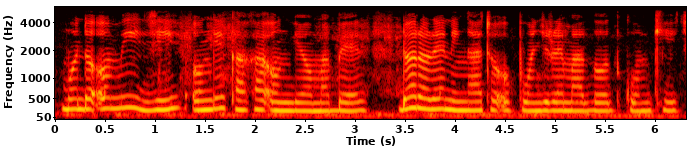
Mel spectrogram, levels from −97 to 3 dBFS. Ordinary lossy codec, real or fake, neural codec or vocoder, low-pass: none; real; none; 5.4 kHz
